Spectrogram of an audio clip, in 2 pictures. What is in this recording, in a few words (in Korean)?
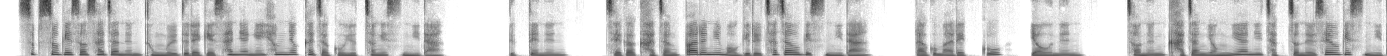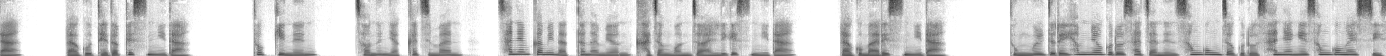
이야기 여자; 사자와 동물들의 협력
